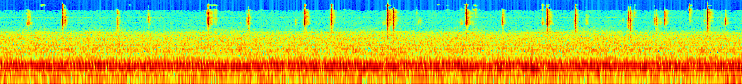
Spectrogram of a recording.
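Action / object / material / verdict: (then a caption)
scrape / bar of soap cut with a thin blade / soap / none. A thin blade scores lines across the surface of a solid striped soap bar held in the hand. It makes short, bright, crisp clicks and scrapes, scattered unevenly over about fifteen seconds. A quiet, steady low hum continues underneath throughout.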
